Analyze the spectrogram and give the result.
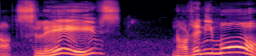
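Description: A man's put-on character voice, high-pitched, very slow, with very wide pitch swings.

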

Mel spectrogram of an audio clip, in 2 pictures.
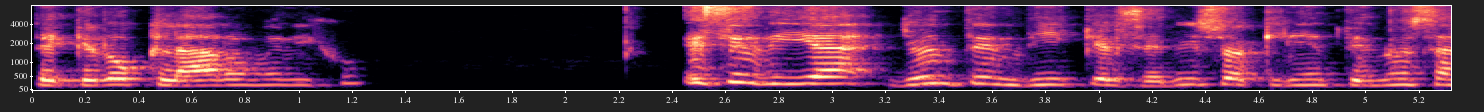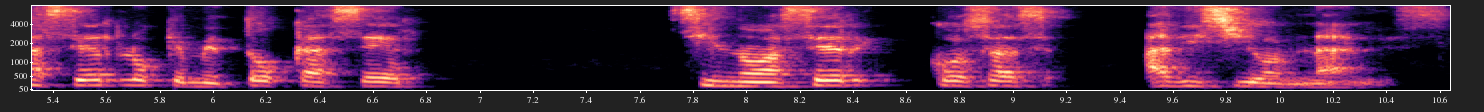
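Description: Lively in intonation and high in pitch, a man talks at a fairly slow pace. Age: 70s. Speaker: customer service consultant. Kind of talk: interview.

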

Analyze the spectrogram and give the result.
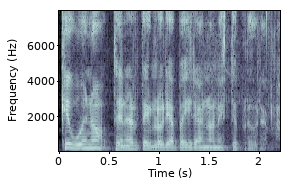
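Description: Music plays behind a woman whose pitch swings very widely. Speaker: radio host. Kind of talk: radio interview; scripted narration.

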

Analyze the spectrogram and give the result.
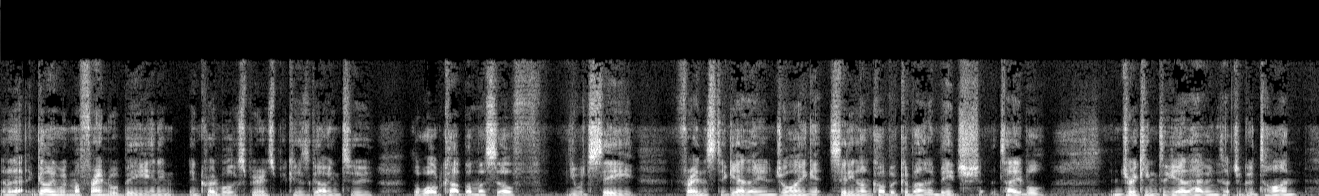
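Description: Talking at a fairly quick pace with big swings in loudness, a man with an Australian accent has a dark, mellow tone, recorded very cleanly against a silent background. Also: medium pitch for a man, ordinary pitch variation. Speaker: travel podcast host. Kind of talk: casual audio diary; scripted narration.

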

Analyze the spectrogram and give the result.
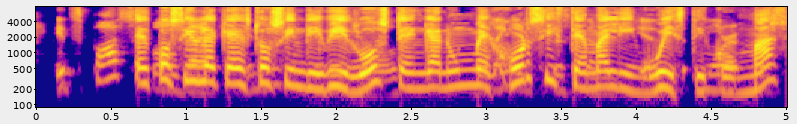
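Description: With a Russian accent, the speaker moves at a fairly slow pace with lively intonation over noticeable background noise. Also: woman. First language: Russian (speaking Spanish). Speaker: neuroscience professor. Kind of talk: interview.

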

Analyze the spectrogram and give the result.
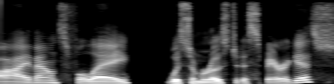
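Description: An unremarkable speaking voice with an American accent moves at a moderate pace with ordinary pitch variation, in a very clean recording with a silent background and a dry, close sound with no echo. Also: man. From Idaho, US. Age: 20s. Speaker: podcast host. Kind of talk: casual chat. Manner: self-deprecating, joking.

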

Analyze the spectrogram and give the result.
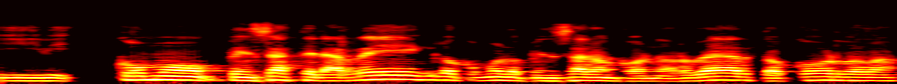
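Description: A man at a fairly slow pace, medium pitch and ordinary pitch variation, over a quiet background. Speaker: radio host. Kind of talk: radio interview. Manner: halting.

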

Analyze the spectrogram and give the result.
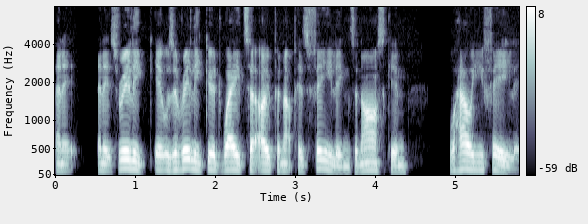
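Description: Talking fairly quickly with a southern English accent, a man keeps a medium pitch and fairly even intonation. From Oxfordshire, England (born in Sicily). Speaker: guest parent. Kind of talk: casual chat.

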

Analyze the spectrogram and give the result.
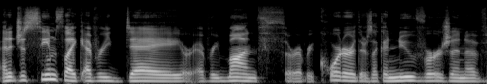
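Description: An unremarkable speaking voice from a woman, fairly low in pitch and fairly quick, on a very clean recording with a silent background. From US West, Los Angeles. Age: 40s. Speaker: podcast host, media executive. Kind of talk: podcast interview.

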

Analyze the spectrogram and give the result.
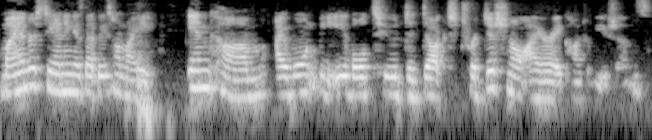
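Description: Somewhat breathy, the voice carries an American accent and ordinary pitch variation. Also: woman. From US Midwest. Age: 30s. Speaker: listener asking a question. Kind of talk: recorded voicemail question.

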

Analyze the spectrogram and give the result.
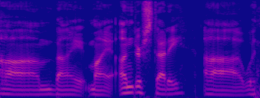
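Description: Recorded very cleanly against a silent background, a man speaks at a fairly low pitch with an American accent. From US, West Virginia. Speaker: musical theatre actor and singer. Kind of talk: interview monologue. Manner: hesitant, many fillers.

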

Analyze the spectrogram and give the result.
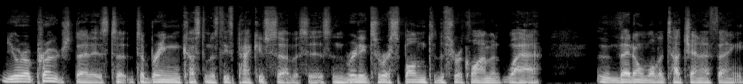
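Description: Very deep and low in pitch, a man talks at a fairly quick pace with very even loudness and a somewhat breathy voice. The sound is dry and close, with no echo. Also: fairly even intonation, very clean recording, silent background. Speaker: podcast host. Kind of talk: casual interview chat.

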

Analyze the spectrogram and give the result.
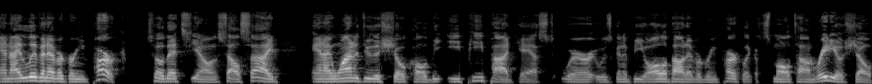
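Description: A man talks at a very fast pace with a medium pitch and ordinary pitch variation. His tone is bright and sharp, and the sound is dry and close with no echo. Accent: American. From Chicago. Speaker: sports podcaster, former radio host. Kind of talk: casual interview.

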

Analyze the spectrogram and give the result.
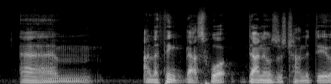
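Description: A man with a British accent, fairly low pitch, fairly even intonation and a moderate pace, on a very clean recording with a silent background. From UK. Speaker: podcast co-host. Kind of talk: casual chat.

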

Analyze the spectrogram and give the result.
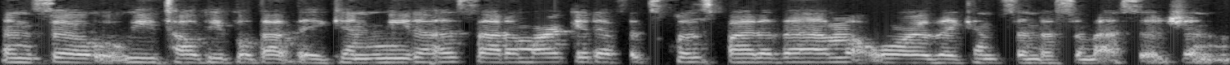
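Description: Speaking at a fairly quick pace, a woman has an unremarkable speaking voice of medium pitch with fairly even intonation. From Texas (Plano, North Texas). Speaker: small business owner and teacher. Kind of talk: casual interview.

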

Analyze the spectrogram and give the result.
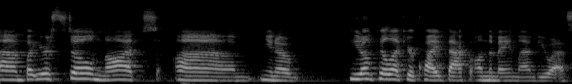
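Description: Speaking at a fairly slow pace, a woman with an American accent has a normal speaking voice, a medium pitch, and ordinary pitch variation. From Southern California. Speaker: tour company worker. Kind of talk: casual interview.

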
